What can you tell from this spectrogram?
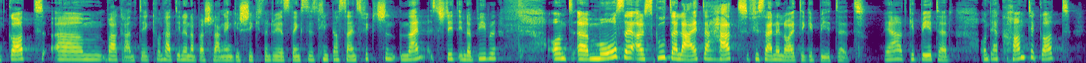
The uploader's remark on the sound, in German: Gottesdienst live aus der LIFE Church Wien.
